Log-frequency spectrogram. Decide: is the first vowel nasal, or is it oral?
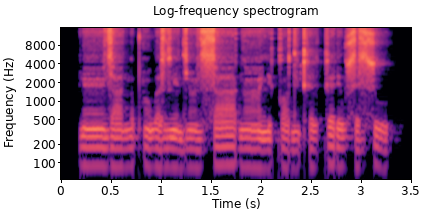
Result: nasal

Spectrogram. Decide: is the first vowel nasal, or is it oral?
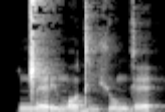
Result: oral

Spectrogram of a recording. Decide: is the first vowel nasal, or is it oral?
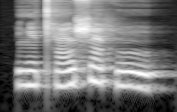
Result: nasal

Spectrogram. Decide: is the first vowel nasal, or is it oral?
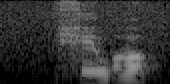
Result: nasal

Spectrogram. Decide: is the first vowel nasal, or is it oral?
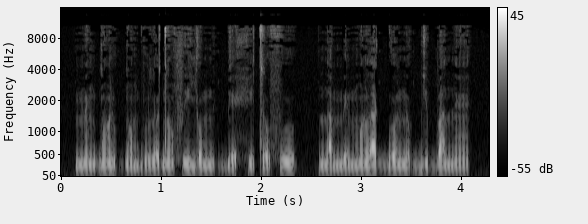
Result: nasal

